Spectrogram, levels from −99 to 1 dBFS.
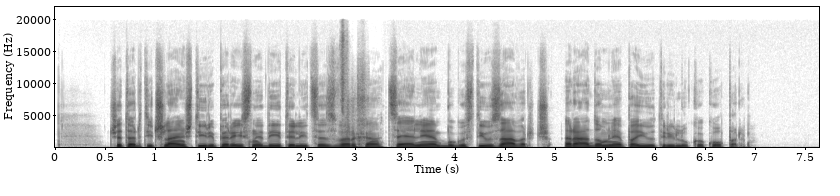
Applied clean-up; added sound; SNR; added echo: neural mask model RNNoise.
